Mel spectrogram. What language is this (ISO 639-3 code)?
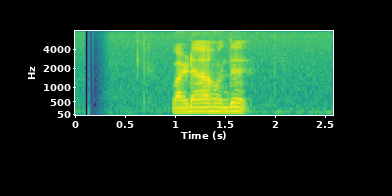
sin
